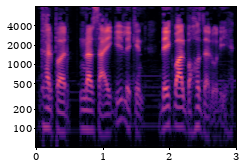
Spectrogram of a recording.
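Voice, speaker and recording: Serious, careful male doctor for a cartoon tale male narrator acting, low voice. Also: normal speed, faint music behind. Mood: grave. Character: grave, careful male doctor breaking bad news.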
